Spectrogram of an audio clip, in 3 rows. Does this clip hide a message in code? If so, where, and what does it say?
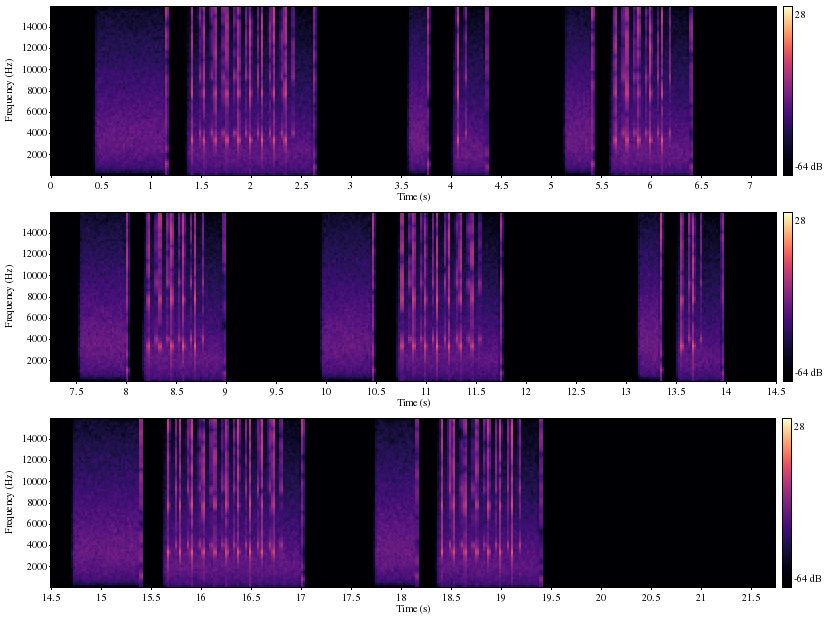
Yes: pulse dialling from 0.4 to 19.4 s, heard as a rotary dial, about 9 pulses a second. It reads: 9 1 5 5 7 2 0 7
